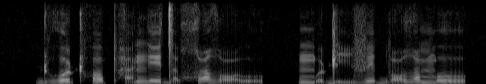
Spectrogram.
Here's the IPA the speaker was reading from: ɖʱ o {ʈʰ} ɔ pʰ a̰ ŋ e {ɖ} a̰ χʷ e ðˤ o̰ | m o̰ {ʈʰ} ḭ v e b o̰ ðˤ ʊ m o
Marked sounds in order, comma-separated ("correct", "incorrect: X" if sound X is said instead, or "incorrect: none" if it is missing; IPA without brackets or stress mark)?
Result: correct, incorrect: d, incorrect: ɖ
